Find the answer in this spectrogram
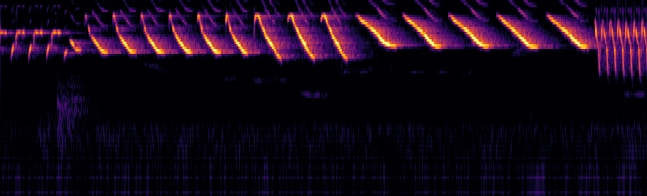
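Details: Canary song made of clear, loud whistled notes, each sliding downward. The notes repeat about twice a second and slow slightly, then end in a short, rough buzzy burst.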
